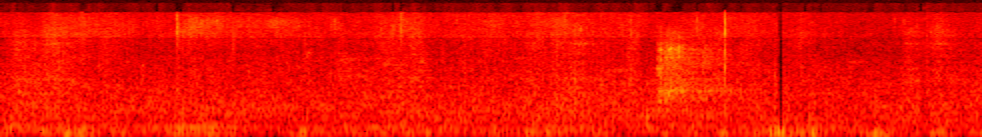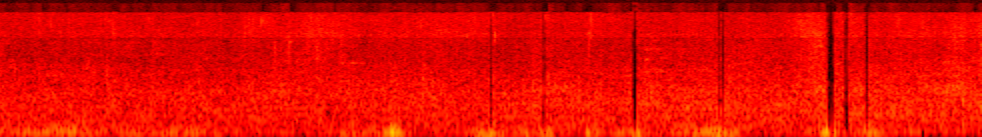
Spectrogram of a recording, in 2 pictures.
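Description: Wind blowing along the seafront between Cala Millor and Cala Bona in Majorca, a continuous low rumbling buffet against the microphone with gusty swells, steady and fairly quiet, no talk.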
